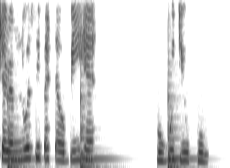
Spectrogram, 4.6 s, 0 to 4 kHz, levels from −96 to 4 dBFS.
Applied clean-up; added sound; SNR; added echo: none; Bowed string instrument; 7 dB; none.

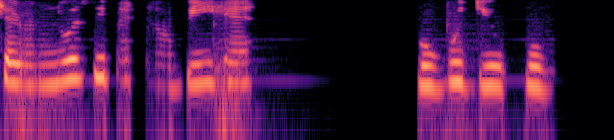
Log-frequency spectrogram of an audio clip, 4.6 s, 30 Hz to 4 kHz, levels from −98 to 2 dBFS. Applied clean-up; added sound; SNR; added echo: neural separator model SepFormer WHAM!.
